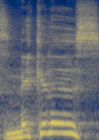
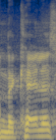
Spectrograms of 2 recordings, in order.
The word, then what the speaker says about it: Michaelis: Michaelis. I always call it the Michaelis. For me, I still prefer that, but it is pronounced Michaelis according to the anime.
